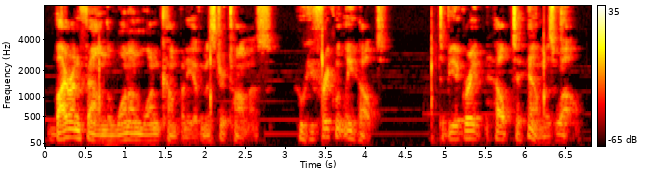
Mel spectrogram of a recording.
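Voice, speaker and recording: Very deep male story narrator. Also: sing-song, moderate pace, over music.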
